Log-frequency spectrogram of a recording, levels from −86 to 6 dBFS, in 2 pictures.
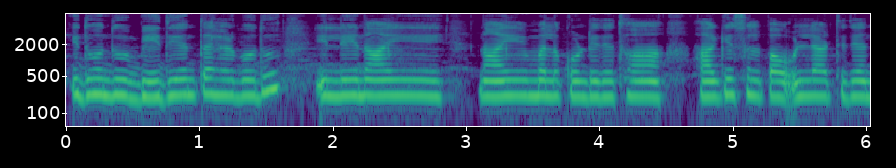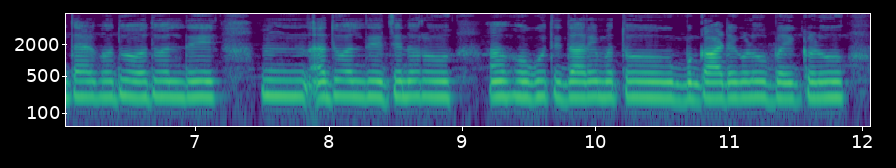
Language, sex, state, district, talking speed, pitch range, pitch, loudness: Kannada, female, Karnataka, Shimoga, 130 wpm, 200-215 Hz, 205 Hz, -27 LUFS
